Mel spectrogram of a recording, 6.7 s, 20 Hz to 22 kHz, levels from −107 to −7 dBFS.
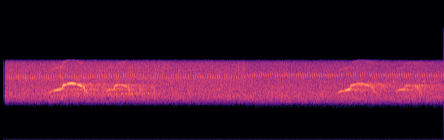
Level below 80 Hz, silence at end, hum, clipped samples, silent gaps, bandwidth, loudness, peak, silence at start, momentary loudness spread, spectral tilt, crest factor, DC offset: under -90 dBFS; 0 s; none; under 0.1%; none; 4.7 kHz; -32 LUFS; -18 dBFS; 0.1 s; 14 LU; 6.5 dB/octave; 18 dB; under 0.1%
